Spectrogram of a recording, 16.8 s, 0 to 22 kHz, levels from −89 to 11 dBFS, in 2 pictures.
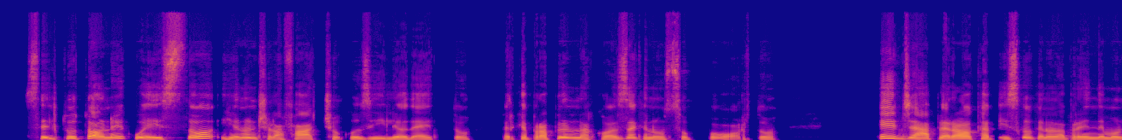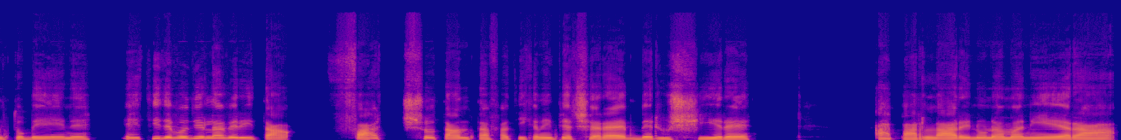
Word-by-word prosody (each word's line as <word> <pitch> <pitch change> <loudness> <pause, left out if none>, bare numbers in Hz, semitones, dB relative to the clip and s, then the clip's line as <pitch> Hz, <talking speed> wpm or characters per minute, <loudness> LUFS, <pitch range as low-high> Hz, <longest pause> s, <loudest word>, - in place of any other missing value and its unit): se 250 - +1
il 230 -4 +1
tuo 260 +1 +3
tono 190 - +4
è 260 - +1
questo, 235 +3 +3
io 195 -5 0
non 225 +1 +3
ce 220 - -5
la - - -2
faccio 190 -3 -1
così", 170 -1 -2
le 175 - +3
ho - - +3
detto, 160 +1 -6 0.2
perché 195 +1 -3
è - - -4
proprio 185 +5 +4
una 205 -7 0
cosa 190 +6 -1
che 210 -4 -5
non 180 0 -1
sopporto. - - -6 0.7
E 315 +1 +4
già, 220 -2 +3
però 215 -1 +5
capisco 205 +3 -2
che 205 - -4
non 185 -1 +1
la 180 - 0
prende 180 +1 +1
molto 180 0 -1
bene 175 +1 -2 0.2
e 230 0 -4
ti 255 +2 -5
devo 250 +1 +4
dire 255 0 +1
la 245 -1 +1
verità 220 -3 0 0.3
faccio 240 0 -4
tanta 195 -2 -2
fatica, 190 +1 -6
mi 195 0 +2
piacerebbe 195 -2 0
riuscire 180 0 0 0.9
a 205 +1 -1
parlare 185 +1 0
in 195 - -1
una 190 -2 +1
maniera, 185 -1 0
190 Hz, 180 wpm, -20 LUFS, 180-220 Hz, 0.9 s, però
